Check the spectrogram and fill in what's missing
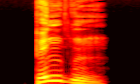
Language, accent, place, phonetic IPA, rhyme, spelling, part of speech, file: German, Germany, Berlin, [ˈbʏndn̩], -ʏndn̩, Bünden, noun, De-Bünden.ogg
- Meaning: dative plural of Bund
